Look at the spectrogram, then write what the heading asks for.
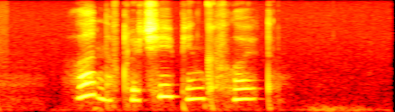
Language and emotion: Russian, sad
